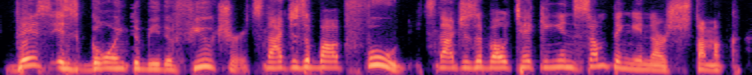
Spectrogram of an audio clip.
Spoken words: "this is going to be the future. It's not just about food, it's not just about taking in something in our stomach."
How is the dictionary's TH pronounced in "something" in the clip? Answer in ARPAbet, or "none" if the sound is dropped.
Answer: TH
